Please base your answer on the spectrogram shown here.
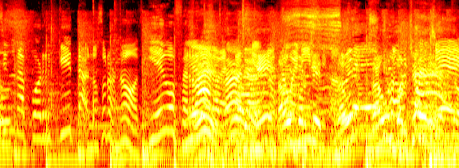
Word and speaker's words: porchetta: una porqueta. Nosotros no, Diego Ferraro. Sí, está Raúl Porchetto. No se dice porcheta, no. Porqueta.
